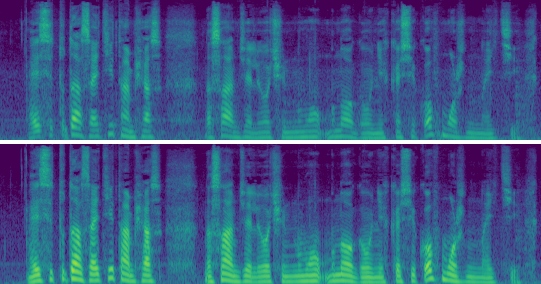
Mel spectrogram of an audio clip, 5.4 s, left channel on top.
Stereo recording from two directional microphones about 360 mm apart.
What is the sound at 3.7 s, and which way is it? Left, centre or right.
Speech, centre.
